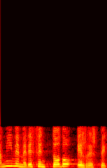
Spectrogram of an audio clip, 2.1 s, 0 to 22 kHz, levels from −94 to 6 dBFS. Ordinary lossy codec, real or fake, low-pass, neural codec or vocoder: MP3, 48 kbps; real; 5.4 kHz; none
